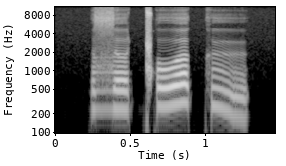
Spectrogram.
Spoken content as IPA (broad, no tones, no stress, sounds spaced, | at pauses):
z ə ǁ o ɐ̯ k ʉ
